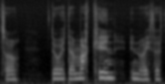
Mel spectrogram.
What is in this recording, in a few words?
"macyn", Welsh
